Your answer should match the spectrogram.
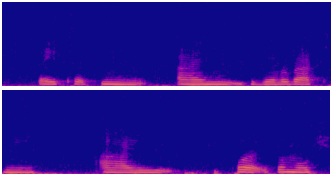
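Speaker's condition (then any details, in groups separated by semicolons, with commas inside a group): Cerebral palsy; affects walking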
